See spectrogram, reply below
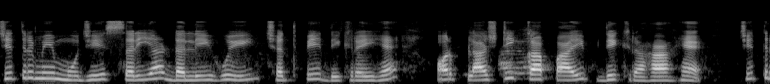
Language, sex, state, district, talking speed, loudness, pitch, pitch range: Hindi, female, Madhya Pradesh, Katni, 155 wpm, -20 LUFS, 215 Hz, 200-255 Hz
